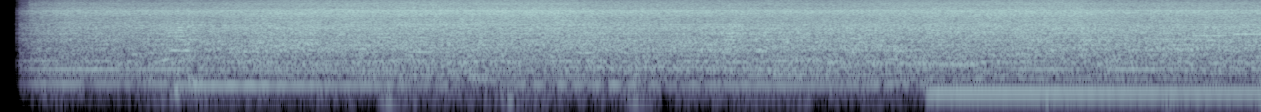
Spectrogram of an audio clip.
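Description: Steady electric motor and fan hum with airy hiss, which shifts to a lower, louder hum about four and a half seconds in, with a few soft low bumps.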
